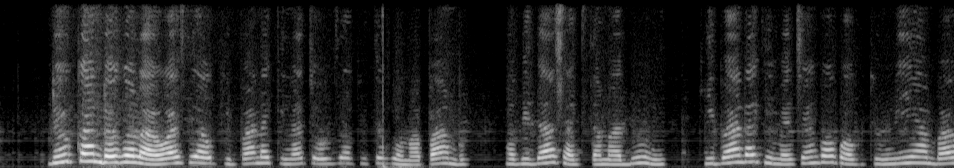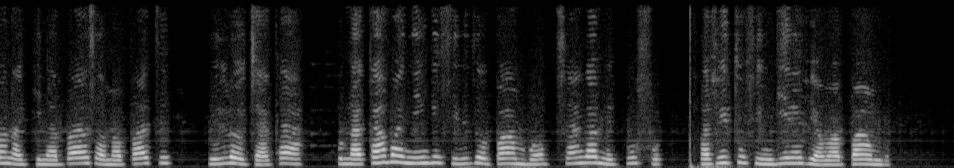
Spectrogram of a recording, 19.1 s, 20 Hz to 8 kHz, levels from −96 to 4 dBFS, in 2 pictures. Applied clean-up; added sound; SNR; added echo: neural mask model RNNoise.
